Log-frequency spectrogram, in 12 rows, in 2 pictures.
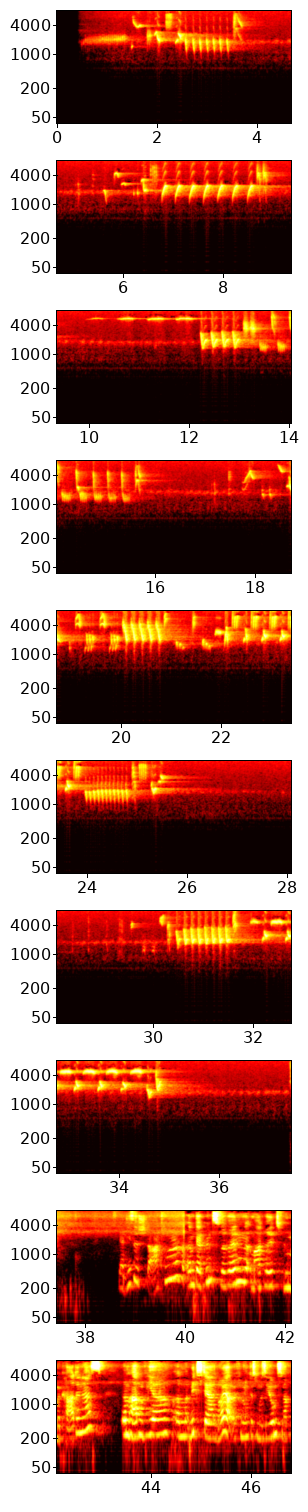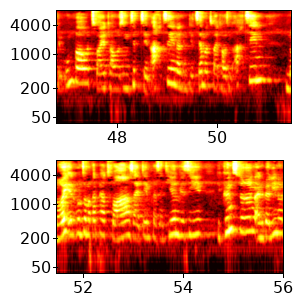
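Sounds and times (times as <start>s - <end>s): songbird singing: 0.5s - 56.0s.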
